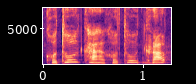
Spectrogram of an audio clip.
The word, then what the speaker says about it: ขอโทษ: 태국 분들이 거토크랍 하면서 지나갔던 것 많이 들어봤던 것 같은데요. 그러면 한번 인사말 발음 들어보도록 하겠습니다.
